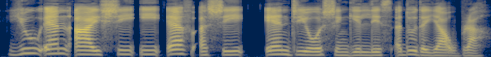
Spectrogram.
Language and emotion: Manipuri, neutral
